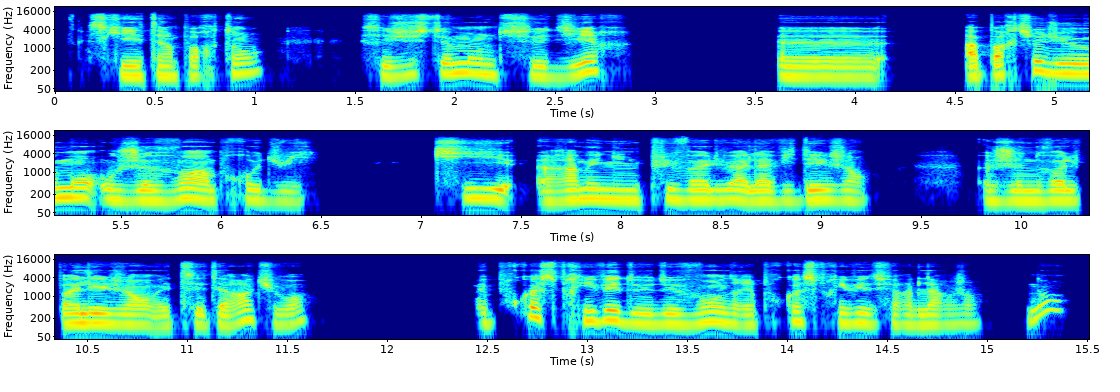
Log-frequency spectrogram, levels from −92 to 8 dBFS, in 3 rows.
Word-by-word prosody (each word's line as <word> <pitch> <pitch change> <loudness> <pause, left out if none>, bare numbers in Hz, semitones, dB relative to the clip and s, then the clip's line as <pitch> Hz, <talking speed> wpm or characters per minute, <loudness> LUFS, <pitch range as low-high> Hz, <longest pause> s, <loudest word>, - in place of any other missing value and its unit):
Ce - - +2
qui - - +3
est 135 +1 -1
important, 145 +6 -3 0.5
c'est 135 - -4
justement 160 +4 +2
de 150 - -4
se - - +2
dire, 135 +9 +1 0.7
heu: 125 -1 -1 0.4
«À - - +7
partir 145 +7 +3
du 165 -2 0
moment 160 0 +2
où 140 - -2
je 130 0 +5
vends 135 +4 +3
un 135 - +1
produit 125 -2 -7 0.6
qui 155 -2 +3
ramène 135 +3 +1
une 135 -1 -4
plus-value 135 0 -2
à 135 - +3
la 130 0 +2
vie 125 +1 -7
des 135 +1 +1
gens, 130 -2 -3 0.6
heu, - - -3
je 130 0 +4
ne 125 0 -2
vole 130 0 0
pas 140 -1 +2
les 140 -1 +4
gens», 130 -3 0
et 115 - -5
cetera, 140 +7 0
tu 150 - -1
vois? 135 +7 -5 0.8
Mais - - -7
pourquoi 220 - +1
se - - +5
priver 175 +1 +3
de 140 -2 -2
de 135 0 -2
vendre 140 +1 -2
et 125 - -1
pourquoi 160 +4 -5
se - - +7
priver 145 0 -2
de 135 - -1
faire 130 -1 -3
de 125 - -3
l'argent? 130 +1 -4 0.2
Non! 365 - -4
135 Hz, 215 wpm, -25 LUFS, 130-150 Hz, 0.8 s, À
